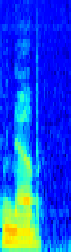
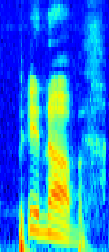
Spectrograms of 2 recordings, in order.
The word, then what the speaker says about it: Penub: And Penub, and the other I like to think that the P is silent like pterodactyl, so it's just nub. – Except it's not, because they always say Pinub.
